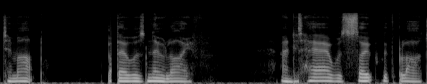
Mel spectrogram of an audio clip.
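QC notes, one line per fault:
1.11 s, 2.99 s, 3.76 s: dropped buffer (overrun). At each spot the speech jumps forward abruptly, with no gap of silence, as though about a tenth of a second of the utterance were cut out and the two sides spliced together. The likely cause is the recording software failing to read its samples in time, so the hardware overwrote that stretch before it was collected, leaving a hard join where the lost audio should be.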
